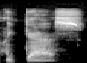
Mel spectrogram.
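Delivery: sighed, soft acted reply; reluctant agreement. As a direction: give in with a quiet, low sigh. Acted reluctant reply on road trip.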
